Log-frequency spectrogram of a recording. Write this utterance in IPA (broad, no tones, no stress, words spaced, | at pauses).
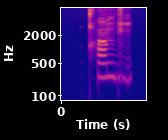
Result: qʰõŋɡi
